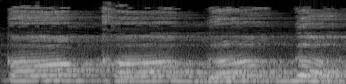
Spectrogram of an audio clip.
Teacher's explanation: કંઠ દ્વારા આનું ઉચ્ચારણ થાય એટલે કંઠ સ્થાની કહેવાય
